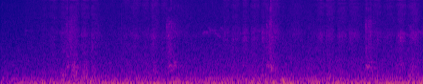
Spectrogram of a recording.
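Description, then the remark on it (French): A pen scratches steadily across a sheet of paper in quiet strokes, with brief scribbling bursts and a faint low hum in the background, as a person writes down what is important to them in their relationship. No one speaks. “Pour commencer, j'aimerais que chacun de vous écriviez sur une feuille ce qui est important pour vous dans votre relation.”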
